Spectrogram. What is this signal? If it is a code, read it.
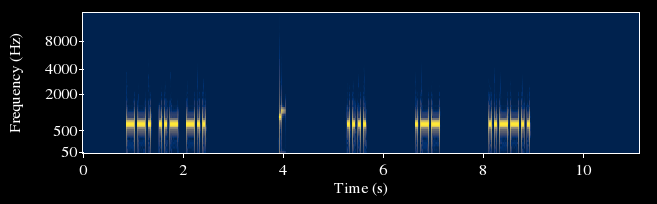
Morse code, heard as a keyed tone, about 22 wpm, spaced as for 11 wpm, 700 Hz. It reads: GUD HW?
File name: Top 20 QSO Elements - 6x Character Spacing - 22wpm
